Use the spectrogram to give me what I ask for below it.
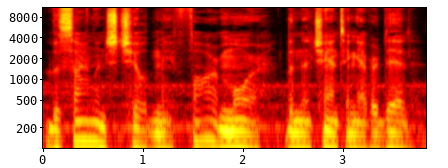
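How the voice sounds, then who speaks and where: A man narrating a horror story in a slow, measured, somber way. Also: deep voice, warm tone, slight background noise. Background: faint music.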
